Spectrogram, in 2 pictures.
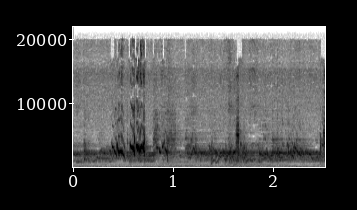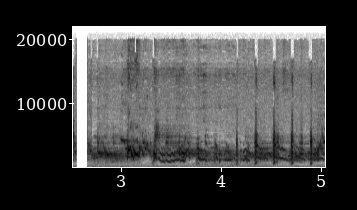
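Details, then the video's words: A happy budgie chatters in a high twittering warble with quick squeaks, briefly cut by a moment of silence midway before the chirping continues. "Happy budgie chirping sound"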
